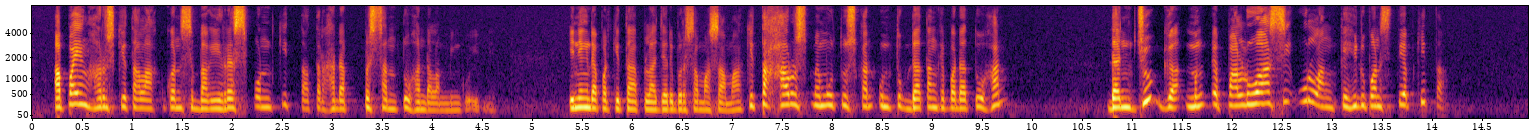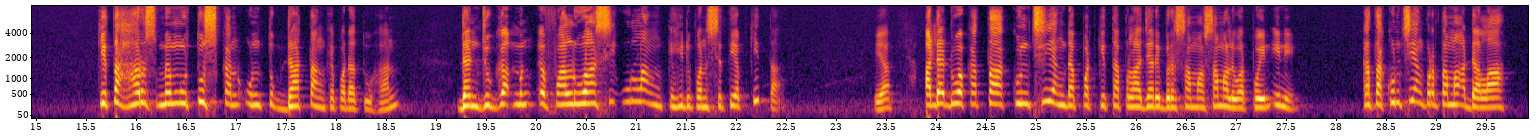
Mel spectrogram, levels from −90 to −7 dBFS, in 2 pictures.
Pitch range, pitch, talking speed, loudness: 190-260 Hz, 220 Hz, 130 wpm, -17 LUFS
